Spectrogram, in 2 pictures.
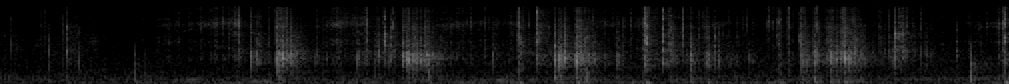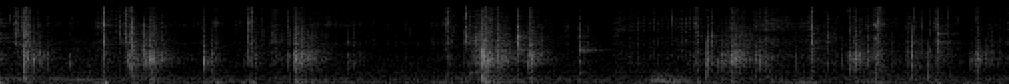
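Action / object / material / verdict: scrape / bar of soap cut with a metal blade / soap / none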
